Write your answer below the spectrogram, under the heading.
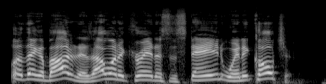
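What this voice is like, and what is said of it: Imitates another person's voice. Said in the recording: “do my best Ron Rivera impression.”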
